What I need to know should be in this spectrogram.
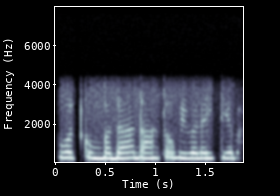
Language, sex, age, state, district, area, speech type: Manipuri, female, 30-45, Manipur, Kangpokpi, rural, conversation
